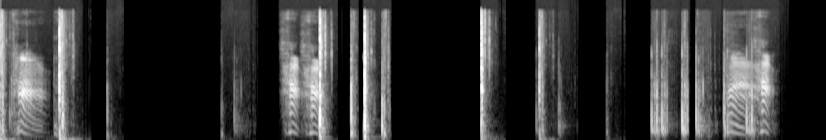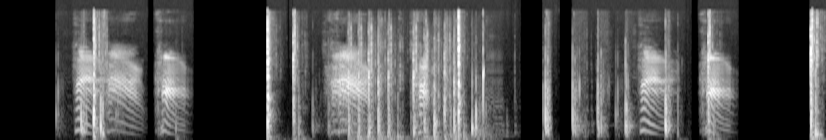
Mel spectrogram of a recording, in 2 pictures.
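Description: Wooden blocks knock softly as they are placed, one after another.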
